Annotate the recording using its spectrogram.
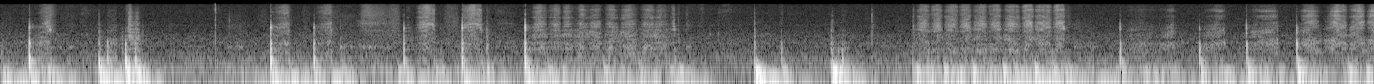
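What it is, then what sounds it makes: Stylus on matte screen protector. A plastic Apple Pencil tip rubs and scratches repeatedly across a flat iPad glass screen covered with a matte Paperlike plastic protector while shading. The steady, dry scratchy friction comes in bursts with brighter hiss on faster strokes. Short, sharp taps land on the side toolbar now and then.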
